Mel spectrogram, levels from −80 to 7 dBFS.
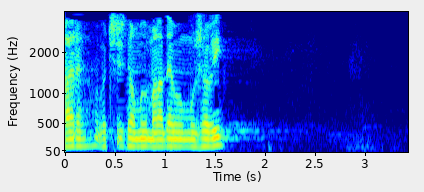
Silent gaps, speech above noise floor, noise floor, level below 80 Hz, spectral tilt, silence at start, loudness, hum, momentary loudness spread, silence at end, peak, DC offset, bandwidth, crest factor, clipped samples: none; 40 dB; -65 dBFS; -66 dBFS; -5 dB/octave; 0 s; -26 LUFS; none; 6 LU; 1.65 s; -8 dBFS; under 0.1%; 4 kHz; 20 dB; under 0.1%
